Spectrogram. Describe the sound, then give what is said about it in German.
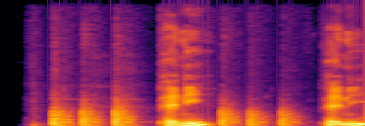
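A voice imitates knocking: three short, clipped knock sounds, then a longer drawn-out call, then three more knocks and another call. The pattern repeats clearly. “du läufst und dann klopfst du irgendwo gegen oder so, sowas.”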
